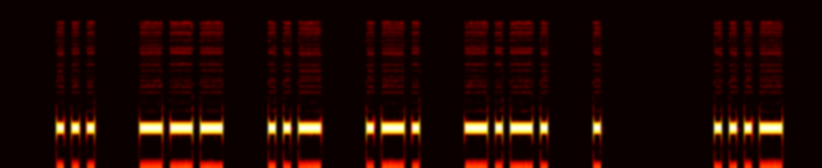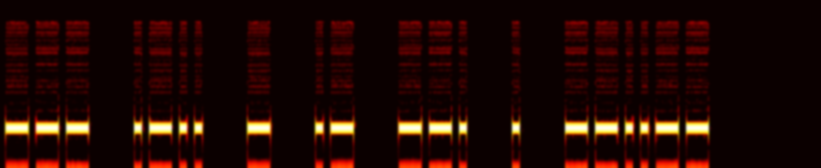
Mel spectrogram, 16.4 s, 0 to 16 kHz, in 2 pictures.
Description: Morse code, heard as a keyed tone, about 16 wpm, spaced as for 11 wpm, 800 Hz. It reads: SOURCE VOLTAGE,
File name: CW Code Groups @10WPM / Technical Subjects / XC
